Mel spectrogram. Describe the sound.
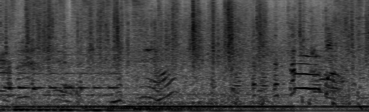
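A chicken clucks in short, choppy bursts over a steady low hum and busy background noise, with voice-like sounds mixed in.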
